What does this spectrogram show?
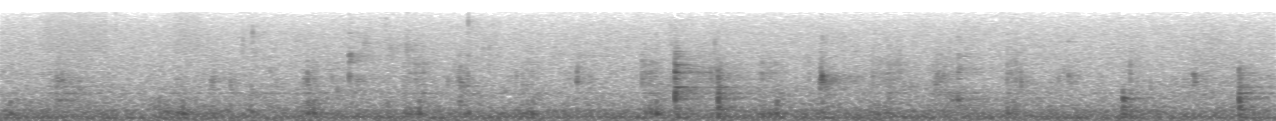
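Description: A person chewing a mouthful of cheesy pasta, with small irregular wet clicks and a metal fork working in a glass baking dish.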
